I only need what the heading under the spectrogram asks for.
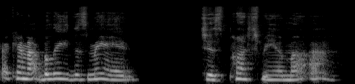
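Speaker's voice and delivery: tearful, sobbing, crying voice with disbelief. Retelling being punched in the eye: retelling own past crying. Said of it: "I'm crying like".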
